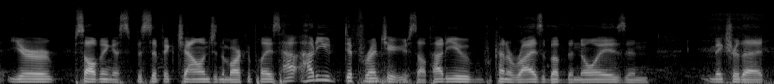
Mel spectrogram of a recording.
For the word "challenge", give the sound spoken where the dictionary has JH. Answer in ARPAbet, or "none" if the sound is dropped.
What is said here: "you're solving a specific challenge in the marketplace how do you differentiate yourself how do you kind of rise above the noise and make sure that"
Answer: JH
